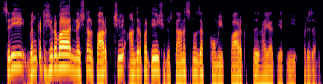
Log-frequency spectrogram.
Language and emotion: Kashmiri, neutral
